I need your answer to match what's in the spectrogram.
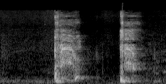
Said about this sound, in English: So, yeah, we got a cough.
